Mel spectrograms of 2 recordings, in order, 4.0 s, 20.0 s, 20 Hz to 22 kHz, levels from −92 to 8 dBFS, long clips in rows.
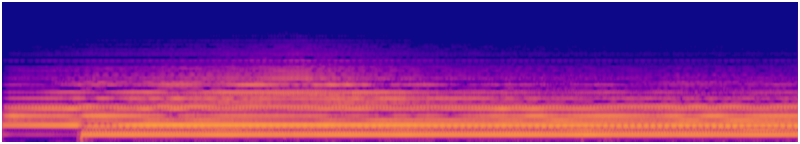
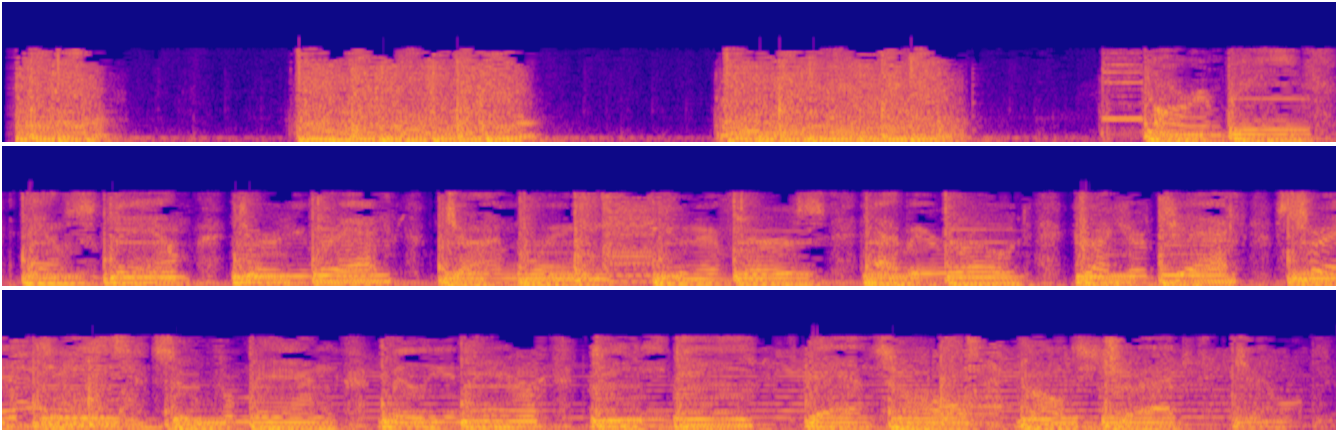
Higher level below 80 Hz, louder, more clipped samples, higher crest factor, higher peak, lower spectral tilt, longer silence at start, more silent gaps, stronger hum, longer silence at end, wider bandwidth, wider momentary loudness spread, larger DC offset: second, -64 dBFS vs -24 dBFS; second, -19 LUFS vs -14 LUFS; neither; about the same, 10 dB vs 14 dB; second, -8 dBFS vs 0 dBFS; second, -8 dB/octave vs -9.5 dB/octave; about the same, 0 s vs 0.05 s; neither; neither; about the same, 0 s vs 0 s; second, 4.9 kHz vs 5.8 kHz; second, 2 LU vs 6 LU; neither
